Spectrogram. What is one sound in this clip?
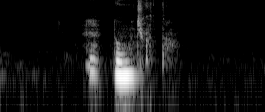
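A young boy speaks briefly and cheerfully up close.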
